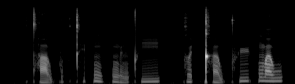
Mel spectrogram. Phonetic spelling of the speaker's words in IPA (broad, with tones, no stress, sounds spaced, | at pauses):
t̪ʰ aː˨˩ w p ʊ˨˥ k̚ t̪ʰ ɪ˥ k̚ ŋ ɪ˨˥ k̚ ŋ ɵ˨˩ n pʰ iː˥ | k ɵ˧ t̚ kʰ ɐ˨˩ w pʰ yː˥ k̚ m ɐ˥ w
